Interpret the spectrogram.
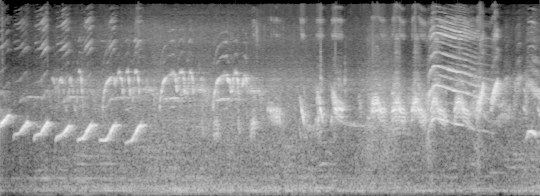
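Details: Song of a captive Chinese hwamei in Vietnam, a bird described as singing well: a run of about six identical rising whistles, then tumbling varied phrases mixing liquid notes with a harsher sweeping trill.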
